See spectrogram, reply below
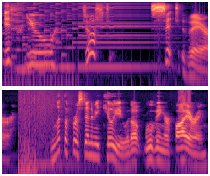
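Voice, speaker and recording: Slow, bright-voiced wry game streamer man. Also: medium pitch, big pitch swings, faint music behind. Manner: rambling, wry and self-deprecating. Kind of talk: casual live gameplay commentary.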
